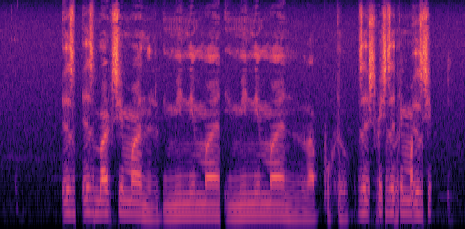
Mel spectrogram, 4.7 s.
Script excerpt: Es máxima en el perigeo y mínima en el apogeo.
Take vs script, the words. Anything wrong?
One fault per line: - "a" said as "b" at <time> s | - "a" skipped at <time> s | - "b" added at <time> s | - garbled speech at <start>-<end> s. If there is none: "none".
- "es" added at 0.8 s
- "perigeo" said as "mínima" at 1.7 s
- garbled speech at 3.6-4.3 s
